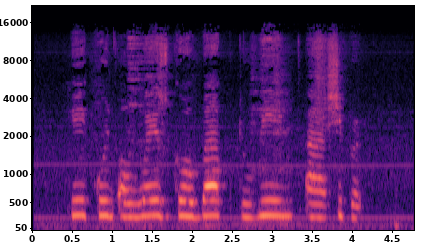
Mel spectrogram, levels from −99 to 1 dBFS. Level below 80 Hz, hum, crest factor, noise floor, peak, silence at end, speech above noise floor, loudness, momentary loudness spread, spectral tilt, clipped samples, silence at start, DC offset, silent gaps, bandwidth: -62 dBFS; none; 18 dB; -53 dBFS; -14 dBFS; 0.2 s; 24 dB; -30 LUFS; 11 LU; -3.5 dB/octave; under 0.1%; 0.5 s; under 0.1%; none; 15 kHz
